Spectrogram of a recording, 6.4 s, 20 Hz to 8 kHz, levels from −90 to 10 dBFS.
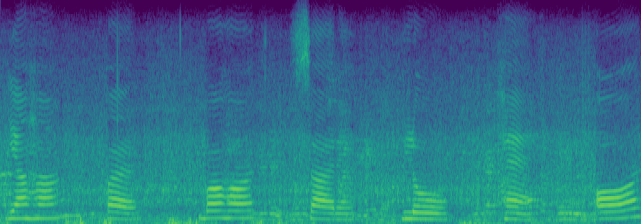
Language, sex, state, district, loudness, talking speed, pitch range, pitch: Hindi, male, Chandigarh, Chandigarh, -15 LUFS, 75 wpm, 215-245 Hz, 235 Hz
